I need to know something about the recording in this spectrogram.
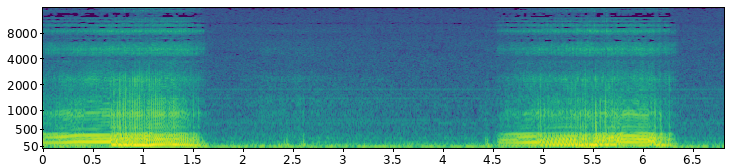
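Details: ASMR snoring recording: two loud, deep, vibrating snores on breaths in, separated by quiet breathing out; snoring.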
